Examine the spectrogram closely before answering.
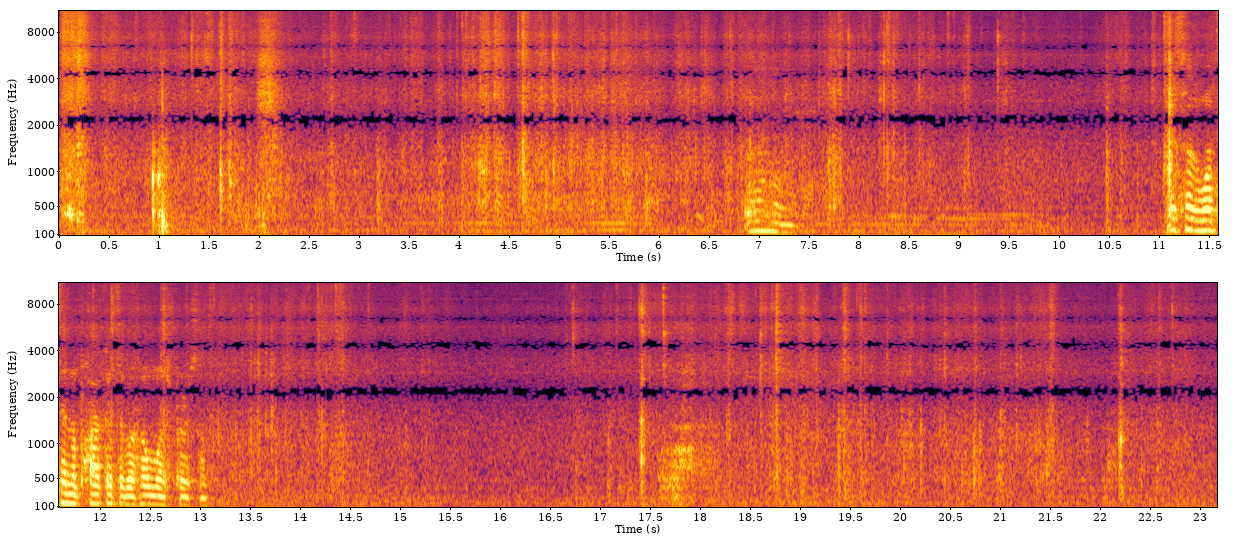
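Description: Gloved hands rustle and handle a plastic bag.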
